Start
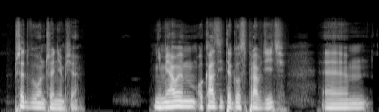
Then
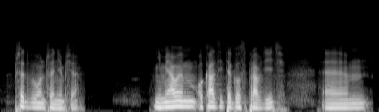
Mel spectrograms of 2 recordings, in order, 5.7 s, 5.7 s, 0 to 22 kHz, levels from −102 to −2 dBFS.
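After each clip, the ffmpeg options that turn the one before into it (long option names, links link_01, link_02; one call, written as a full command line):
ffmpeg -i in.wav -af "lowpass=frequency=1200:width=0.5412,lowpass=frequency=1200:width=1.3066,aemphasis=mode=production:type=75kf" out.wav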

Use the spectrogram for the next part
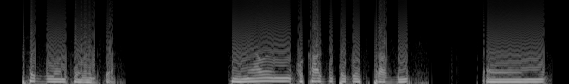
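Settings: ffmpeg -i in.wav -filter_complex "[0:a]asplit=2[link_01][link_02];[link_02]alimiter=limit=-15.5dB:level=0:latency=1:release=330,volume=-1dB[link_03];[link_01][link_03]amix=inputs=2:normalize=0,acompressor=threshold=-28dB:ratio=2,acrusher=bits=5:dc=4:mix=0:aa=0.000001,volume=-4.5dB" out.wav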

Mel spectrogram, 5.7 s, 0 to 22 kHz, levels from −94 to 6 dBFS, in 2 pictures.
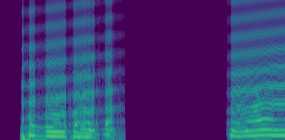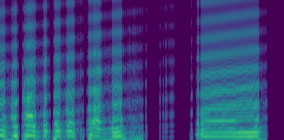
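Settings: ffmpeg -i in.wav -af "afftfilt=real='re*pow(10,17/40*sin(2*PI*(1.3*log(max(b,1)*sr/1024/100)/log(2)-(0.76)*(pts-256)/sr)))':imag='im*pow(10,17/40*sin(2*PI*(1.3*log(max(b,1)*sr/1024/100)/log(2)-(0.76)*(pts-256)/sr)))':win_size=1024:overlap=0.75" out.wav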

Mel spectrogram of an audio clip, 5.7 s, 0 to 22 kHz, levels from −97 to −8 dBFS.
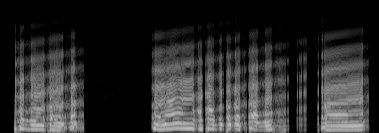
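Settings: ffmpeg -i in.wav -filter_complex "[0:a]acrossover=split=600|1300[link_01][link_02][link_03];[link_01]acompressor=threshold=-38dB:ratio=4[link_04];[link_02]acompressor=threshold=-48dB:ratio=4[link_05];[link_03]acompressor=threshold=-49dB:ratio=4[link_06];[link_04][link_05][link_06]amix=inputs=3:normalize=0,asoftclip=type=tanh:threshold=-37dB,highpass=140,lowpass=3100,volume=8.5dB" out.wav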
